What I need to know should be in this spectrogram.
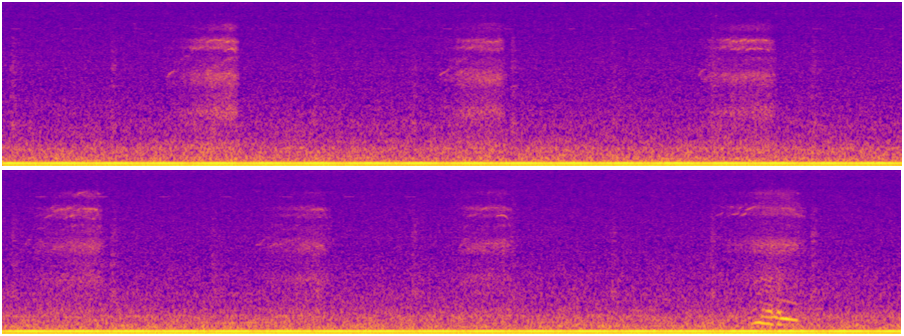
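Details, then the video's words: Sleeping pet cat snoring with loud, sudden breathing: seven regular airy, rasping bursts roughly every two and a half seconds, with a constant low electrical hum beneath. "Sus ronquidos"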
